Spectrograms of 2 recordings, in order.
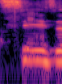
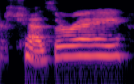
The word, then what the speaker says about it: Cesare: like that Cesar right Cesar cesari there's two different pronunciation Cesar or Chesire Chesire drives me crazy because there's no h but you know I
